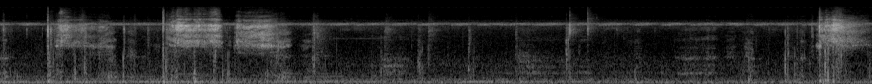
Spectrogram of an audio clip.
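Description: Insects chirring in a steady high drone, with a few loud, sharp hissing bursts in the first three seconds: a boxer's quick exhalations as he throws punches while shadow boxing. Faint scattered clicks and scuffs run through it.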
